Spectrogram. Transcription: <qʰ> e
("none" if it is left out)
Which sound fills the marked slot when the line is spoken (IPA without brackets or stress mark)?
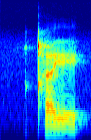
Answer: qʰ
